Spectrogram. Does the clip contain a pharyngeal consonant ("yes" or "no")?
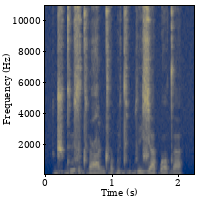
yes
